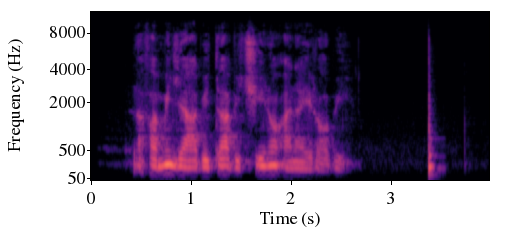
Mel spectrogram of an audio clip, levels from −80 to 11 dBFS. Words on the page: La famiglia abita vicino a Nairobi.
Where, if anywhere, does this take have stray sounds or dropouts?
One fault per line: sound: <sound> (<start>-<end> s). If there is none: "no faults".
sound: thud (3.4-3.6 s)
